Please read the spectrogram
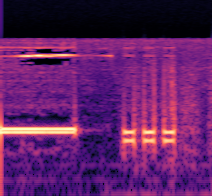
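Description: Telephone line tones heard over a phone call: one steady tone lasting under a second, then three short two-note beeps, as the call is transferred to another extension.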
